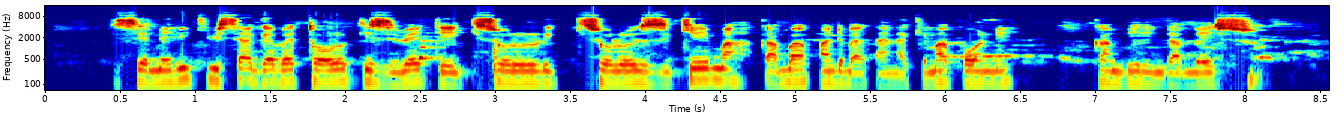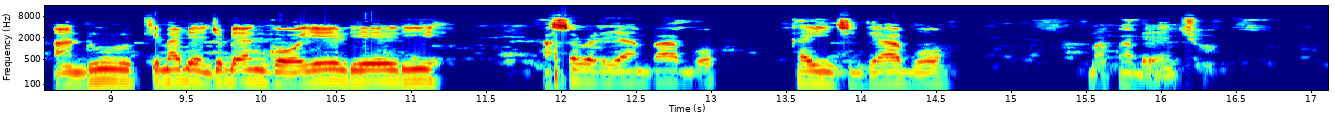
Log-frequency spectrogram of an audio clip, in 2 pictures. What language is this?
Amba (Uganda)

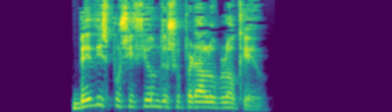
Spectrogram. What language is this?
Galician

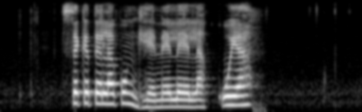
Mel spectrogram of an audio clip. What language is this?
Tsonga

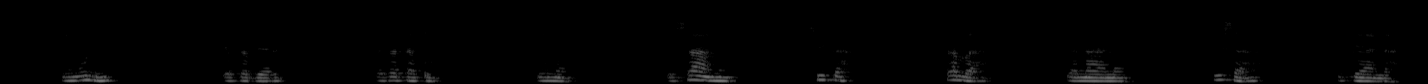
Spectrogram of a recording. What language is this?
Langi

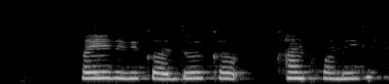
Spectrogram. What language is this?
Pashto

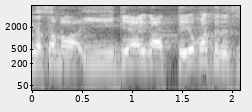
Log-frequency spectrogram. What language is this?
Japanese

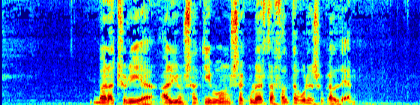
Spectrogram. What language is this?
Basque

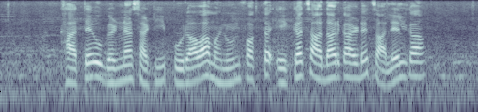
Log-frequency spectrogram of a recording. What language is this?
Marathi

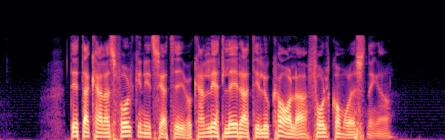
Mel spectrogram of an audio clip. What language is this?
Swedish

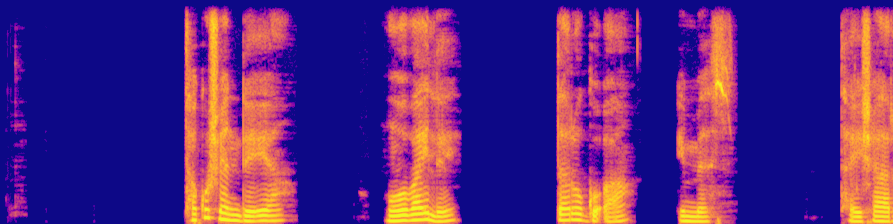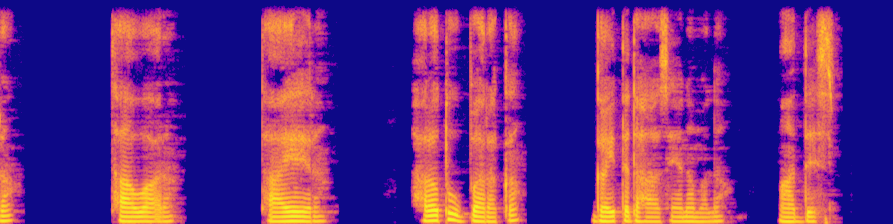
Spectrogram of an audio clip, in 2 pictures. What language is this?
Wolaytta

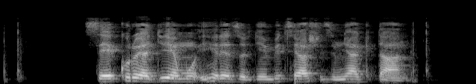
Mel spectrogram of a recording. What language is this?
Kinyarwanda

